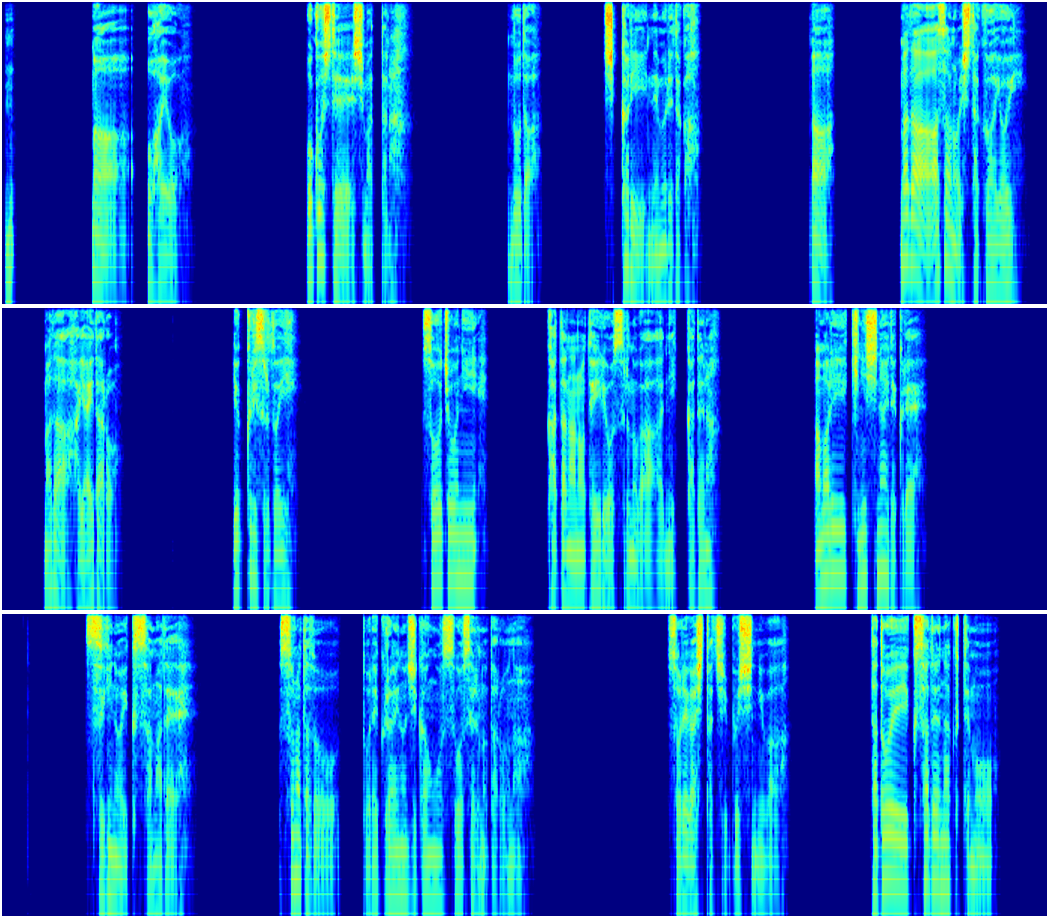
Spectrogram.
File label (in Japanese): 「おはよう」和風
